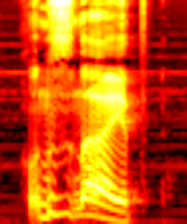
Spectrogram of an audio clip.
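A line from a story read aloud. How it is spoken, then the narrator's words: Tearful answer. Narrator (Russian): сквозь слезы ответил Эвальд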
